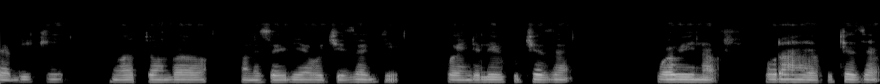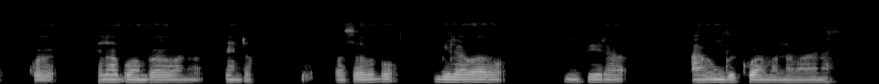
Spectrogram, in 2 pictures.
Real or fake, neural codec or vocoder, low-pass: fake; codec, 24 kHz, 3.1 kbps, DualCodec; 7.2 kHz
